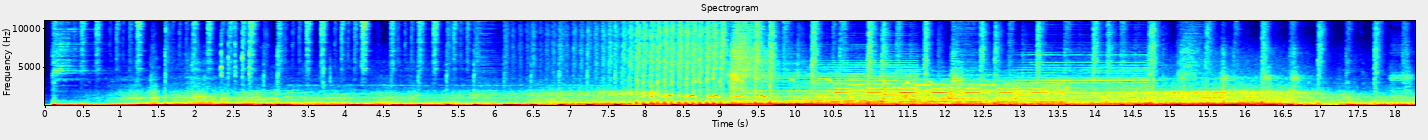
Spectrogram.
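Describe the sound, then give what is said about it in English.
A car accelerates away hard, its engine revving loud and continuous for the whole stretch, climbing and dropping in pitch several times. “Just keep driving. Will you do that? Hop in. Thank you. And put your foot down. Hold tight!”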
